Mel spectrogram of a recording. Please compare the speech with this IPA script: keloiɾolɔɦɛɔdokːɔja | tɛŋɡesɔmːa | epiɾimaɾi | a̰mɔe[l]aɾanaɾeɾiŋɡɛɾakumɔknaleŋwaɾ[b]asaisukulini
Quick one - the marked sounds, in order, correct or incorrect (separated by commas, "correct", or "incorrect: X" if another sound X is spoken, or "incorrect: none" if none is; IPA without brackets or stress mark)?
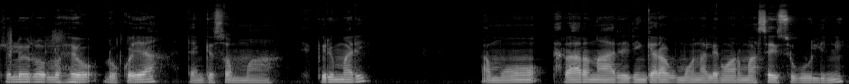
incorrect: ɾ, incorrect: m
